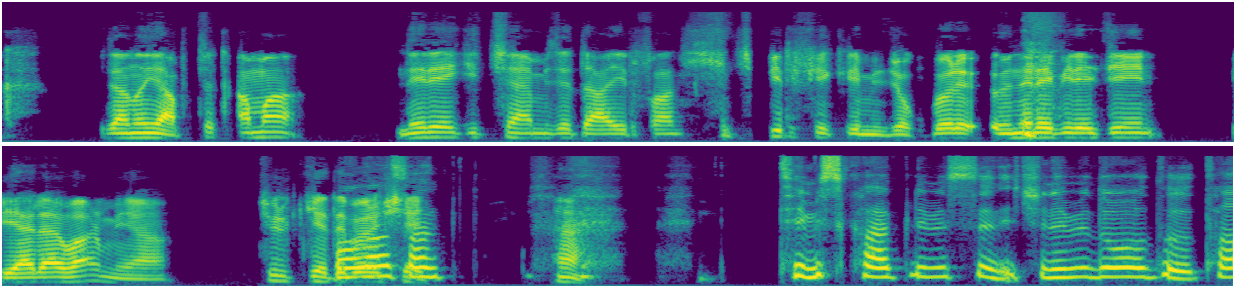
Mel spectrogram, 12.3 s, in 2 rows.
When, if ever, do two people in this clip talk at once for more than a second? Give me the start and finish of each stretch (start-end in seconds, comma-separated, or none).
none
